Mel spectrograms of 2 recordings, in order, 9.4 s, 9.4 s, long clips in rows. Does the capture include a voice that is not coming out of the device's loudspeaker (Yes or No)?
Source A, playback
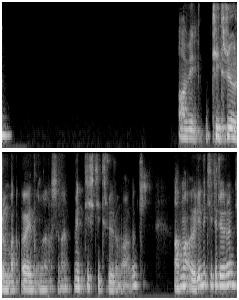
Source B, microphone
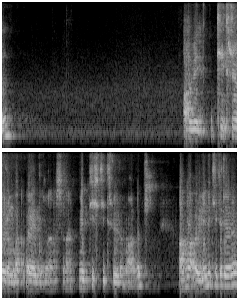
No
